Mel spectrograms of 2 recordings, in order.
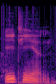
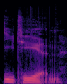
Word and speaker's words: Etienne: I always mispronounce his last name. Etienne. Yeah, like it almost sounds like a cable network. Etienne.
